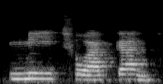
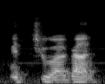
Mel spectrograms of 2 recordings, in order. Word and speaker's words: Michoacán: Michoacán. How do you say it again? Yes. Michoacán. Michoacán.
